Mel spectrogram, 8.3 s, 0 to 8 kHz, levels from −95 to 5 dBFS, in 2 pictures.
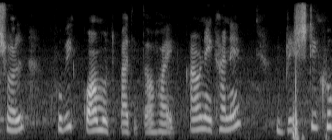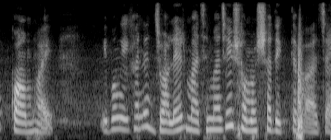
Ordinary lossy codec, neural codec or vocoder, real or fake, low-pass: none; vocoder, 44.1 kHz, 128 mel bands, Pupu-Vocoder; fake; 7.2 kHz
